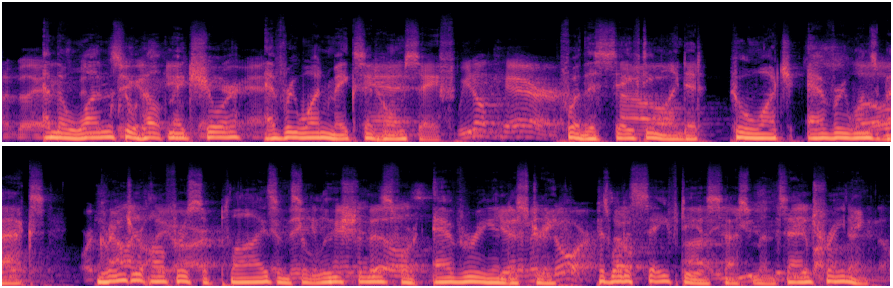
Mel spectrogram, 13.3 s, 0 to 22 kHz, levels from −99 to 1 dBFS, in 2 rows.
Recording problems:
muffled; slightly; fading above 3 kHz
voice in the background; noticeable; throughout; 10 dB below the speech
uneven, jittery; strongly; from 2 to 13 s

